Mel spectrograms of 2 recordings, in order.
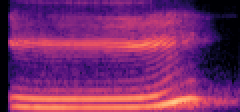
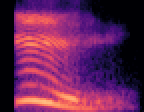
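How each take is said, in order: First: The pitch dips and curves back up. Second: The pitch drops sharply with pressure. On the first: "Kalau untuk nada ketiga" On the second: "Untuk nada terakhir"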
